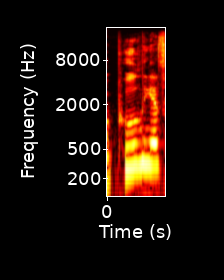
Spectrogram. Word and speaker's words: Puglia: P-U-G-L-I-A. – Okay, so but it's Puglia, so Puglia. The G is silent? – Uh-huh.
